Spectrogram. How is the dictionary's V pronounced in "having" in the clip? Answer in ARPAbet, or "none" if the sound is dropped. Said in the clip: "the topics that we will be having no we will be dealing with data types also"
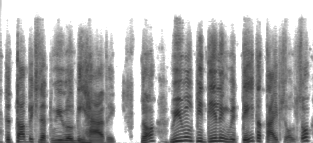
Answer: V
